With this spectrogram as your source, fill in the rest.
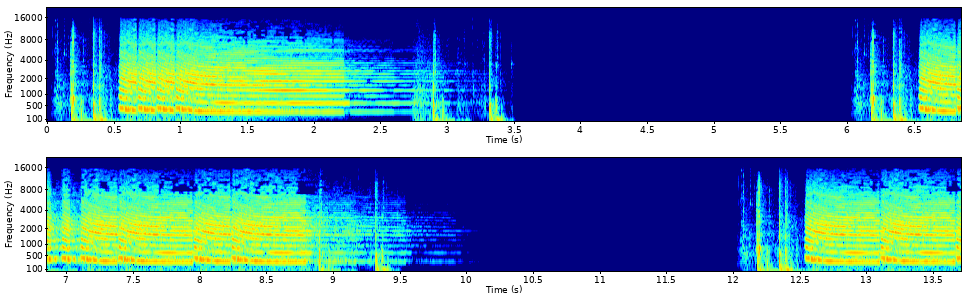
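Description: An air horn blasts in loud, repeated honks.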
